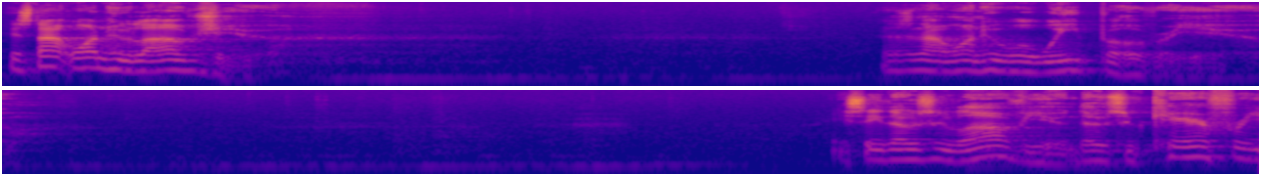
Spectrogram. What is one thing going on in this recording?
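An older man speaks slowly and calmly through a microphone in a reverberant room, with long pauses.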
